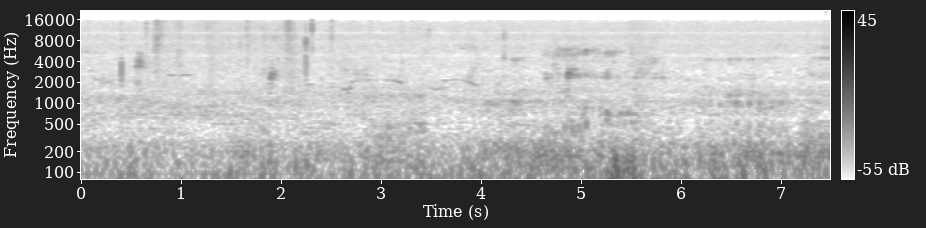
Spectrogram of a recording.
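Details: Big, chubby, happy cat rolling around in the grass while purring: a soft, low, continuous rumbling throb, faint throughout, with light rustling above it.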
